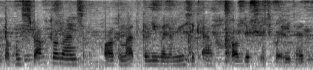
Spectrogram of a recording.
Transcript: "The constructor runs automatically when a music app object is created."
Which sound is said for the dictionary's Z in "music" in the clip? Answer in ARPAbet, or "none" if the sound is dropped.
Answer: S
